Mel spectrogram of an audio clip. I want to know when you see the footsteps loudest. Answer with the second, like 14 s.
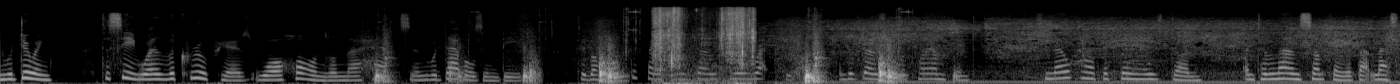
8 s.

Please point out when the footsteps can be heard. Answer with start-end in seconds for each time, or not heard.
3.6-9.6.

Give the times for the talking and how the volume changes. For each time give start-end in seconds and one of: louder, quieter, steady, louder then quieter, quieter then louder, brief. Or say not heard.
0.0-13.9 quieter then louder.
